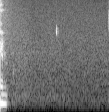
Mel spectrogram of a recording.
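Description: The tail of a spoken breathing cue, then near silence: room tone with one faint, tiny click about a second in.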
